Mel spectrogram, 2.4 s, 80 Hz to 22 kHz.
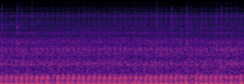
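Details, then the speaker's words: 1970 Honda CL100 single, about 11,000 miles, just freed from seizure, choke off after backing out the idle screw that was screwed in all the way: steady, even thump with no stumbles or hunting; normal idle. "maybe it wasn't it was my uh my idle screw was screwed in all the way wo that sounds good"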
